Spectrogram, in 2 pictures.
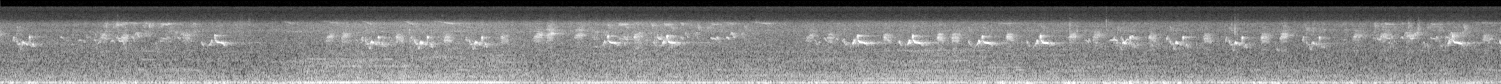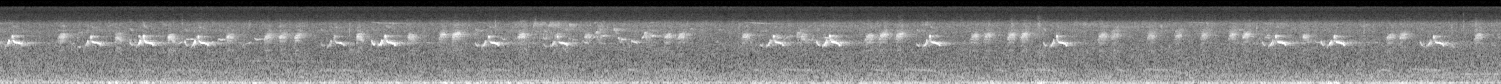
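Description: Small birds chirping faintly: runs of short, high, falling notes repeated throughout.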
